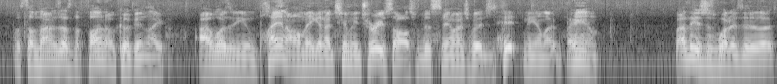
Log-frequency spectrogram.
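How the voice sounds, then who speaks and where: Spoken at a very fast pace, the voice sounds animated, with lively intonation. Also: man, medium pitch for a man. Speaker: home cooking vlogger. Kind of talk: casual cooking vlog. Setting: home kitchen.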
